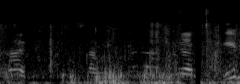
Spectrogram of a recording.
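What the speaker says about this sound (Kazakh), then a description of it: "Җил, конечно." Gusty mountain wind buffets the microphone during a motorboat outing among the Haftkul mountains and lakes, a steady broadband roar with low rumbling that drops out for a split second near the end, while voices talk faintly underneath.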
